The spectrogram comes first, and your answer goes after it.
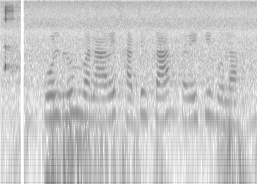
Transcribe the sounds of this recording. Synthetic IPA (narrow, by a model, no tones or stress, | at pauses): poːlɖɾuːmbɐnaːʋekʰaːt̪ɪɾkakɐɾekiboːlaː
